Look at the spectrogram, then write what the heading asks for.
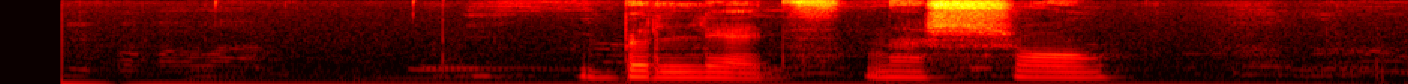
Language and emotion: Russian, angry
